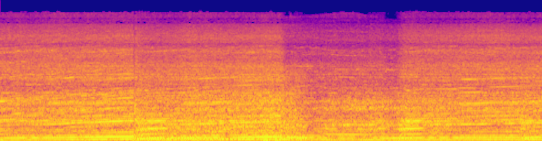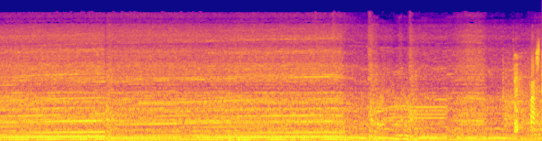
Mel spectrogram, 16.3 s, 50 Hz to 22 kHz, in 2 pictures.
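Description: Race car engines at Laguna Seca in rFactor 2, a sustained mid-pitched engine drone with layered harmonics that rise and fall as the car accelerates and shifts, steady and close, with brief rougher bursts near the end.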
